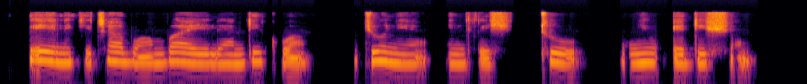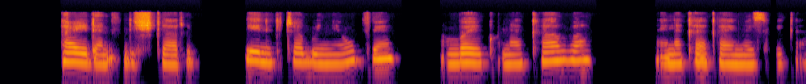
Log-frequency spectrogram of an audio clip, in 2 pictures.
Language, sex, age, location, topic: Swahili, female, 18-24, Wajir, education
